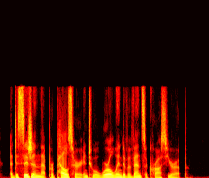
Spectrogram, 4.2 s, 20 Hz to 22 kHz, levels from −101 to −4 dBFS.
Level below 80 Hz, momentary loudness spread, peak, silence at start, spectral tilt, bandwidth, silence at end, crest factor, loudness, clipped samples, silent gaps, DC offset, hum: -50 dBFS; 10 LU; -10 dBFS; 0.2 s; -5 dB/octave; 11.5 kHz; 0.6 s; 16 dB; -25 LUFS; under 0.1%; none; under 0.1%; none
